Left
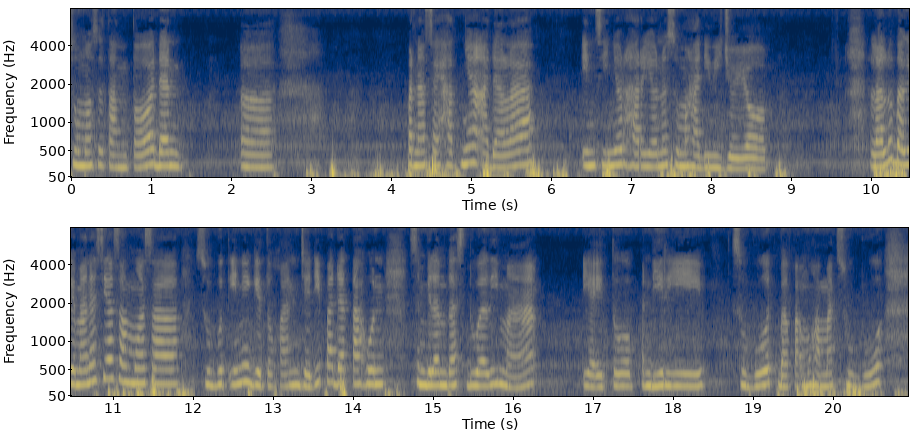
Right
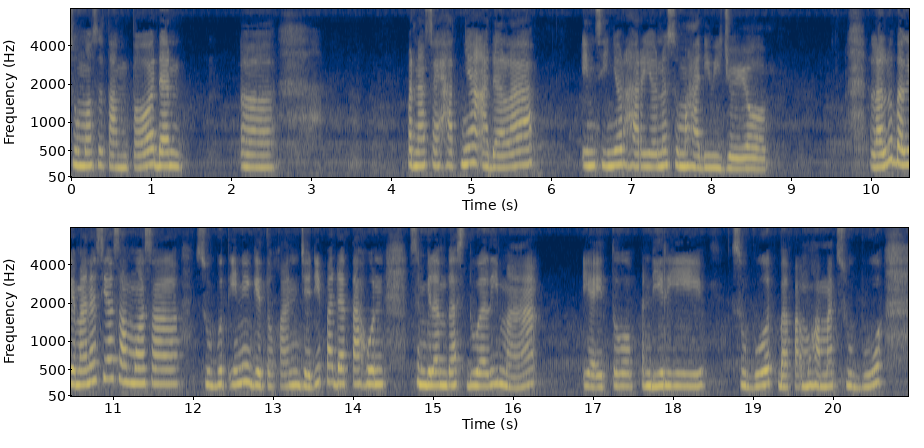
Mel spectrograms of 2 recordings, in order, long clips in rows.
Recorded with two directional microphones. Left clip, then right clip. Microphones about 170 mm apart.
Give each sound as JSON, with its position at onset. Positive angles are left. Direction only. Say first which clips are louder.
{"t": 0.0, "sound": "a woman's voice", "louder": "right 1 dB", "side_deg": -15}
{"t": 4.2, "sound": "a woman's voice", "louder": "left 1 dB", "side_deg": -15}
{"t": 9.8, "sound": "a woman's voice", "louder": "right 1 dB", "side_deg": -10}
